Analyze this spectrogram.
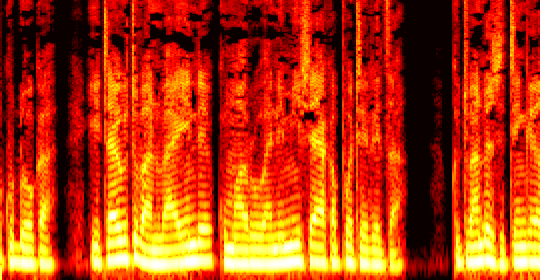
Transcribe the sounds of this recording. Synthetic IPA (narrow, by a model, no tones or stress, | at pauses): kuɗoka | itaekutiʋan̤uʋae̞nde̞kumaɾuʋane̞miʃajakapo̞te̞re̞ːd͡za | kut̬iʋando̞ʐite̞ŋɡeɾa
